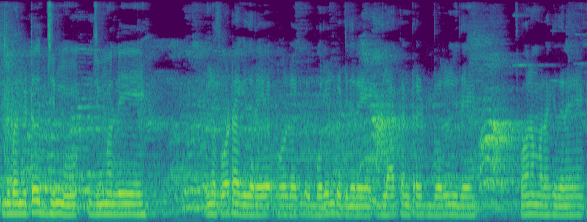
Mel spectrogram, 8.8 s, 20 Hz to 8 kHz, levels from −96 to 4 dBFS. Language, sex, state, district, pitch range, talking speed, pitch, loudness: Kannada, male, Karnataka, Belgaum, 125-140 Hz, 115 wpm, 130 Hz, -16 LUFS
